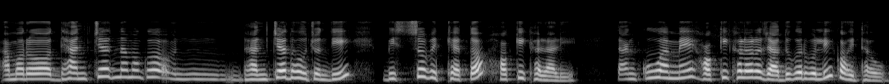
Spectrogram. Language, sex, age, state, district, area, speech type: Odia, female, 30-45, Odisha, Cuttack, urban, spontaneous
